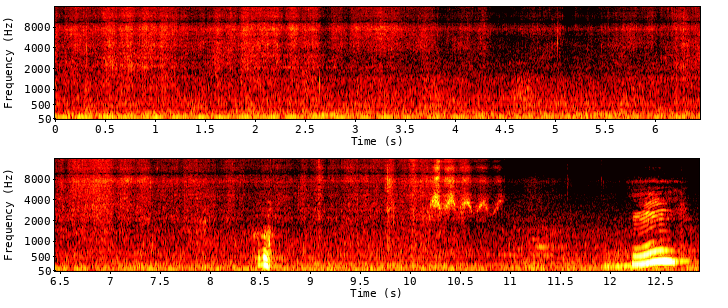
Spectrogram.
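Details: Cat eating hot roast chicken: a faint short chirp midway, then near the end a loud, wavering meow that rises and falls. The indoor background is quiet, with soft rustling.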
